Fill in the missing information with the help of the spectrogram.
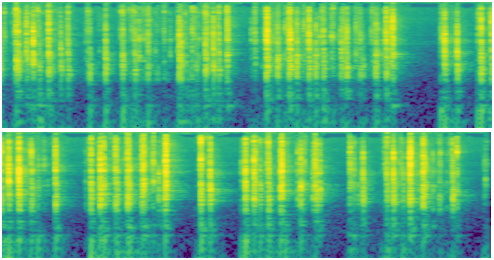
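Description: Fingertips of both hands type on a Logitech POP Keys, a compact, hollow plastic mechanical keyboard with a yellow plastic case and round black and grey plastic typewriter-style keycaps. Bursts of rapid typing taps sound bright, clicky, and dry, with a low, hollow thump under each key, separated by brief pauses.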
